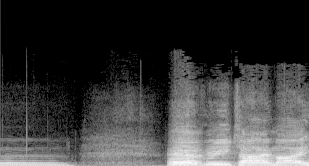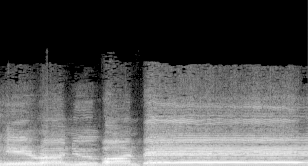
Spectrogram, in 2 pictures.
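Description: Male barbershop quartet singing a cappella in close harmony. A held chord ends about a second in, and after a short pause the voices come back in with moving lines, settling on a sustained chord near the end.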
